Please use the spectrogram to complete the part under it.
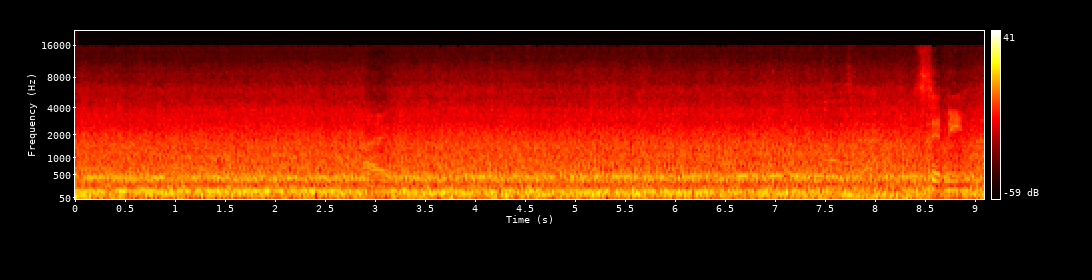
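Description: An airport people mover train rumbles steadily along with a continuous low hum and rolling noise, voices faintly audible in the background.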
